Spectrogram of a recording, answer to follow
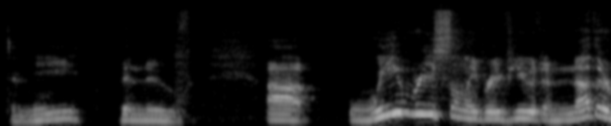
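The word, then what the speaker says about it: Denis Villeneuve: If you try to pronounce his name, it looks like Dennis. It's not. He pronounces it Denise Benu.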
